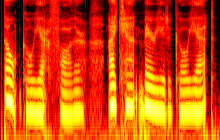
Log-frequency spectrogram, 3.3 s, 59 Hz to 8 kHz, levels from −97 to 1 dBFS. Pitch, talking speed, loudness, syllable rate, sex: 170 Hz, 200 wpm, -20 LUFS, 4.1 syllables/s, female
